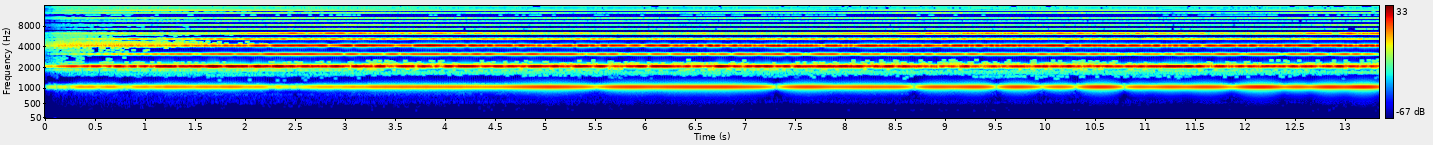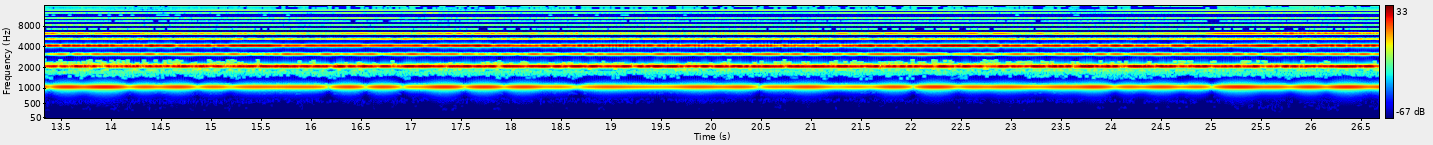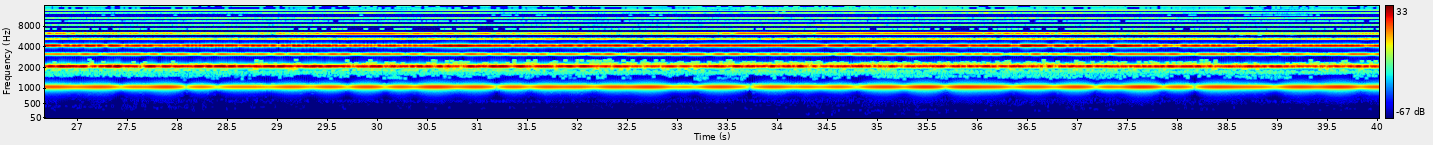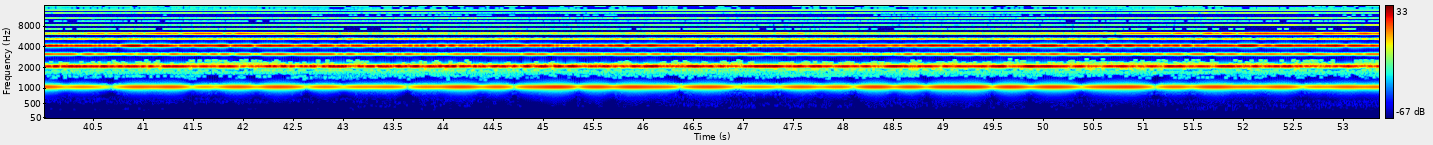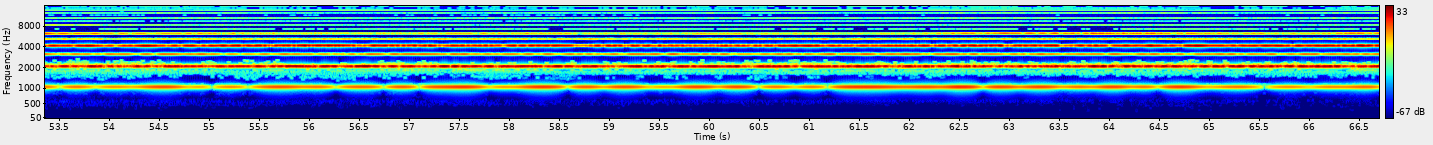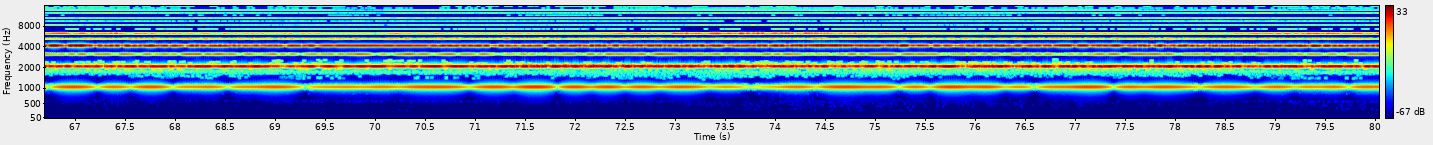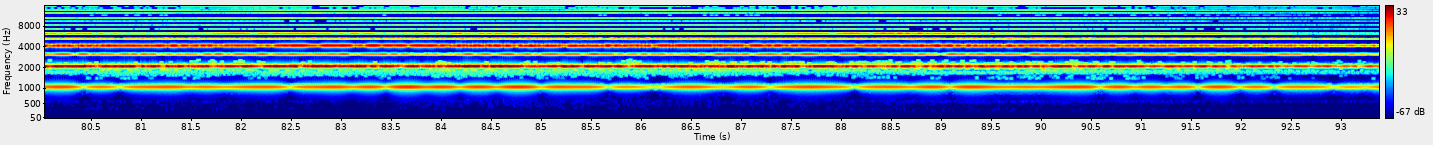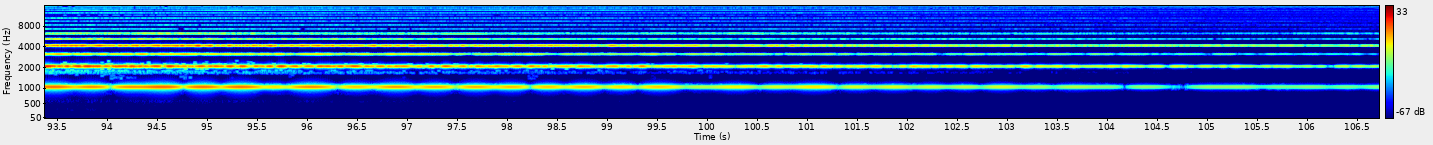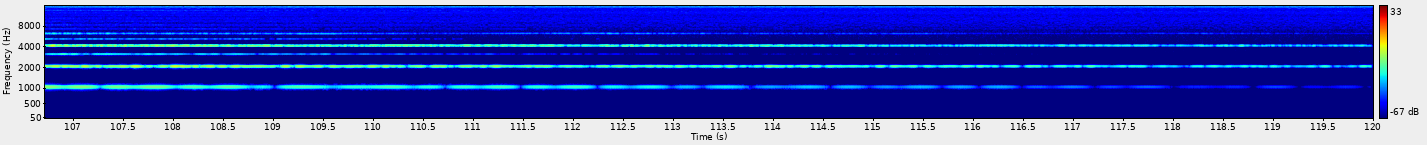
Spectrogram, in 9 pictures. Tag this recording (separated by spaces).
overtones ambient multisample pad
